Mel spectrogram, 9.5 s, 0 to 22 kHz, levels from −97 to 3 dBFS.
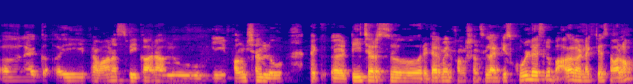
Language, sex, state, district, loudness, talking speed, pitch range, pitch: Telugu, male, Andhra Pradesh, Guntur, -17 LUFS, 115 wpm, 115-130 Hz, 125 Hz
